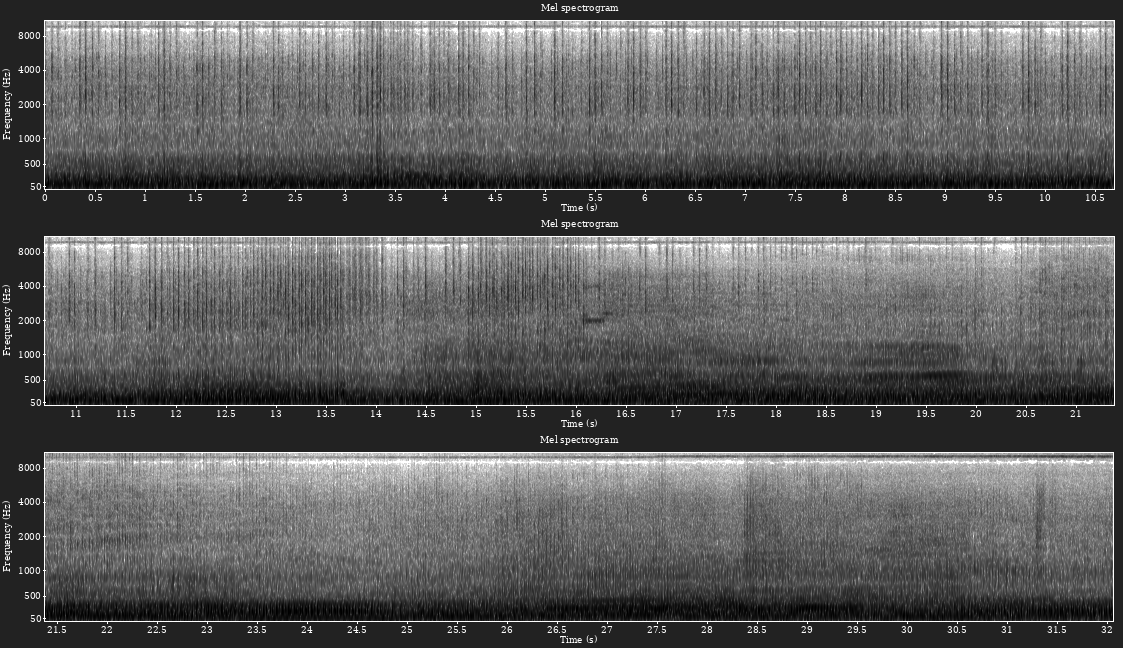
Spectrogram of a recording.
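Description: A vehicle engine running steadily, loud and close, a continuous low rumble with a wavering pitch in the second half.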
